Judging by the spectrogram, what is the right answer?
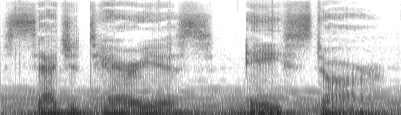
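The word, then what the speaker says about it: Sagittarius A*: Our own Milky Way galaxy hosts a supermassive black hole known as Sagittarius A, pronounced Sagittarius A star.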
